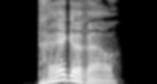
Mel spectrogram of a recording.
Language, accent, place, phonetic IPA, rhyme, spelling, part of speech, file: German, Germany, Berlin, [ˈtʁɛːɡəʁɐ], -ɛːɡəʁɐ, trägerer, adjective, De-trägerer.ogg
- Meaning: inflection of träge: 1. strong/mixed nominative masculine singular comparative degree 2. strong genitive/dative feminine singular comparative degree 3. strong genitive plural comparative degree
